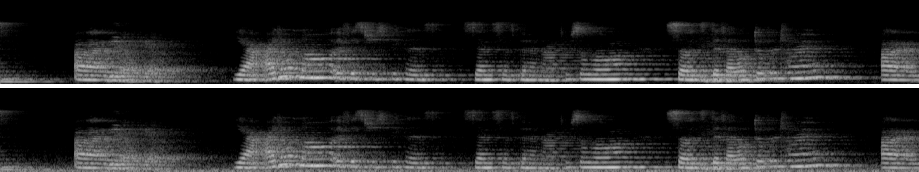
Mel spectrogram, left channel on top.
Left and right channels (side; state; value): right; noise; rumble, 12 dB below the sound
